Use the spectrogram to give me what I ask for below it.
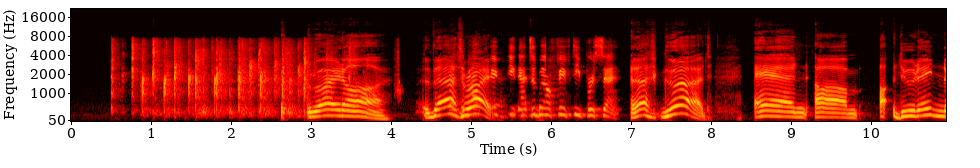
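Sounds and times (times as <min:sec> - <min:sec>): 
audience applause: 0:00.5 - 0:03.7
speech: 0:03.0 - 0:10.9.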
